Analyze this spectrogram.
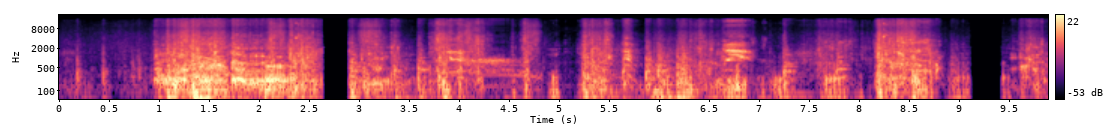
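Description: A bear roars and growls fiercely.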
